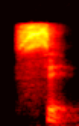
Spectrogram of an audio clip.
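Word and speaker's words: ث: For Se, 3 dots above. In Persian, it is pronounced, just like s in French.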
